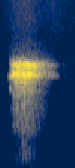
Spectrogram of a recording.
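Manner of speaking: acted shush at a noise; soft warning shush; hushing shh. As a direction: hush someone so you can listen. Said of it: "están escuchando el ruido y están diciendo".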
